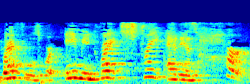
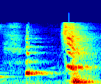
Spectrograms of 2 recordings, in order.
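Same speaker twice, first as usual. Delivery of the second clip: loud, high mock achoo; explosive pretend sneeze; acted sneeze; 9 dB louder than usual. A narrator's reading. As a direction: burst out in a storybook sneeze. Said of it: "said with a sneeze".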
